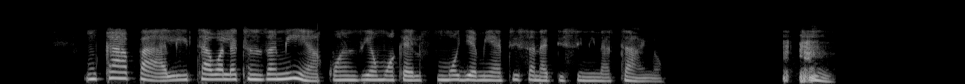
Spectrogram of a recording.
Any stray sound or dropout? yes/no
yes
